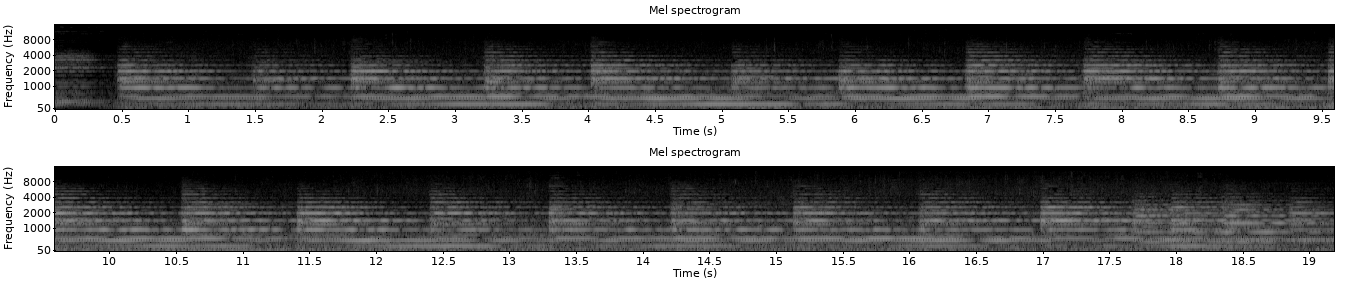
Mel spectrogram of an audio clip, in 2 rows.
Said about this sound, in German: Bayern 1 präsentiert das sonntägliche 12 Uhr läuten auf Bayern 1, Radio für Bayern.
